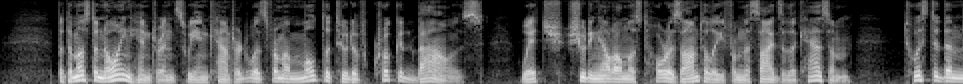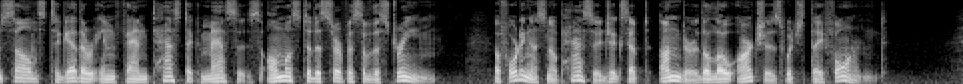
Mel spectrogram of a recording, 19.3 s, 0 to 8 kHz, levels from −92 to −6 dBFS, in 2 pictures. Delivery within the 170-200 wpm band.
No: average, 155 wpm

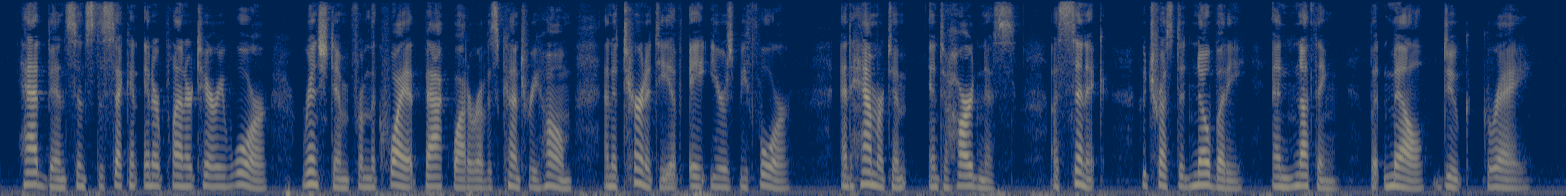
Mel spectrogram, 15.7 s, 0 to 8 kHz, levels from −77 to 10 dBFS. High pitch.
No: medium, 145 Hz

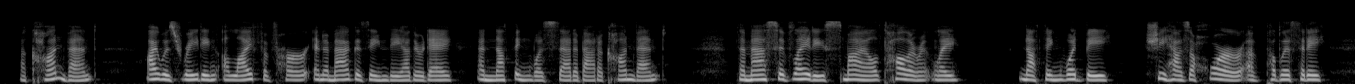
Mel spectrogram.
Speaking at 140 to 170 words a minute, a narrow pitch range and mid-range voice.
No: average, 160 wpm; narrow, 2.0 semitones; high, 210 Hz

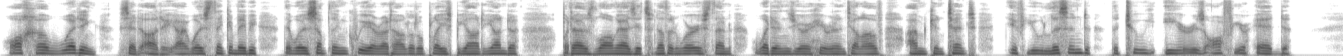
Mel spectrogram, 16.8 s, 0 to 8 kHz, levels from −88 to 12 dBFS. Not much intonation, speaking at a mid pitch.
Yes: narrow, 2.2 semitones; medium, 145 Hz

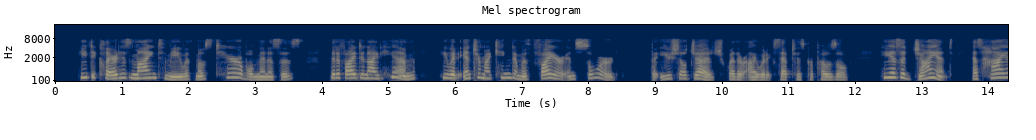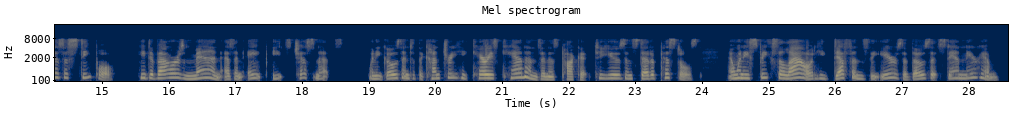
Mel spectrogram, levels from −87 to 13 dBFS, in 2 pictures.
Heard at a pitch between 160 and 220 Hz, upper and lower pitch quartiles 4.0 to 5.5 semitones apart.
No: high, 245 Hz; average, 5.1 semitones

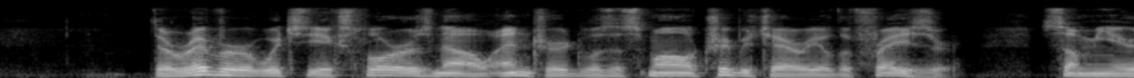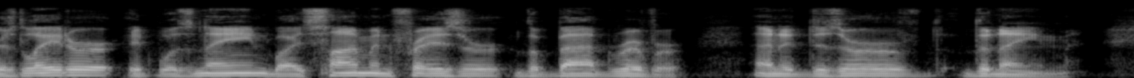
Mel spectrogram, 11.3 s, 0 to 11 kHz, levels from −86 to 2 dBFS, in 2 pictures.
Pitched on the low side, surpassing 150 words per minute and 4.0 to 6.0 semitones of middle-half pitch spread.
No: very low, 95 Hz; average, 165 wpm; average, 3.3 semitones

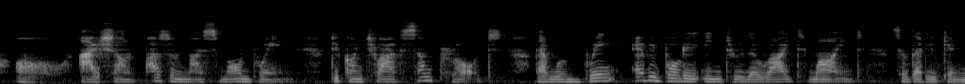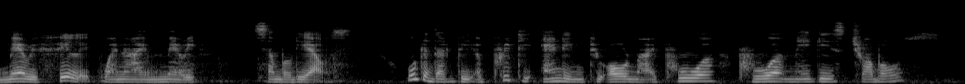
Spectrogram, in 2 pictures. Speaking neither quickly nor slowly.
No: slow, 130 wpm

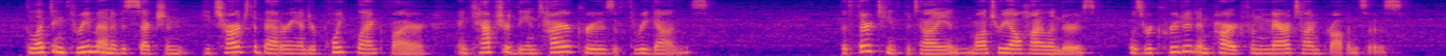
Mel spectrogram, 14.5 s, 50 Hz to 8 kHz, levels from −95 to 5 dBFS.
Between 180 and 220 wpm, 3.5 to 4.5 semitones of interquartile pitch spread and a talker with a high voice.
No: average, 145 wpm; average, 3.8 semitones; high, 215 Hz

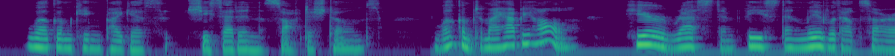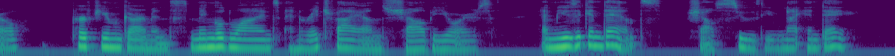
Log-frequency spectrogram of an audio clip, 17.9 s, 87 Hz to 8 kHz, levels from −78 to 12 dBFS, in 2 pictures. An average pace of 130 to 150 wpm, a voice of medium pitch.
Yes: average, 140 wpm; medium, 165 Hz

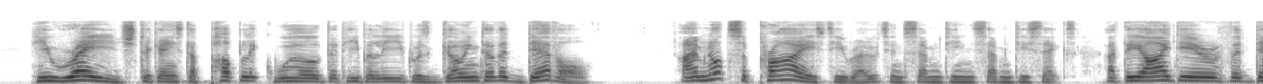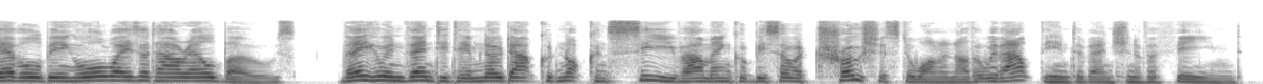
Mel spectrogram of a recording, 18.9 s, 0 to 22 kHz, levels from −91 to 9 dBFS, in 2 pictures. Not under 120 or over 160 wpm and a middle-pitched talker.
No: average, 180 wpm; medium, 160 Hz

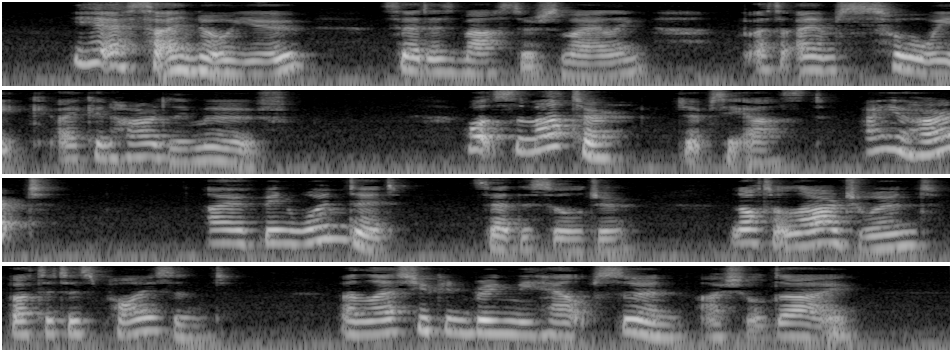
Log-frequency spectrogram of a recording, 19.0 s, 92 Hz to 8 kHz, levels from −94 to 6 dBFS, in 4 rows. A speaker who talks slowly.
No: average, 175 wpm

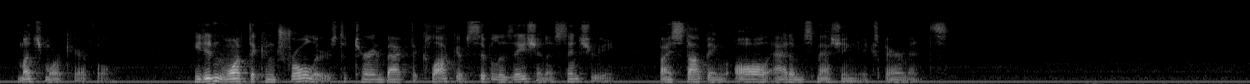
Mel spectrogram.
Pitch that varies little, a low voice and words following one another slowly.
Yes: narrow, 1.9 semitones; low, 120 Hz; slow, 110 wpm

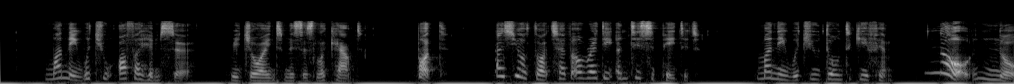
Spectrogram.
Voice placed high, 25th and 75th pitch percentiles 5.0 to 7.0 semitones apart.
Yes: very high, 260 Hz; average, 5.3 semitones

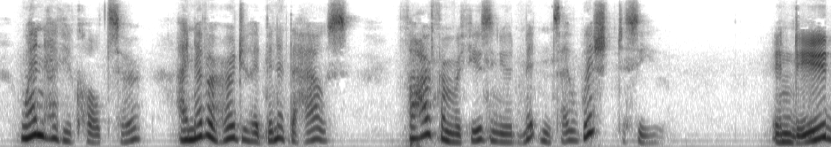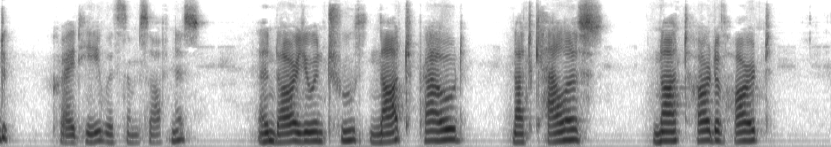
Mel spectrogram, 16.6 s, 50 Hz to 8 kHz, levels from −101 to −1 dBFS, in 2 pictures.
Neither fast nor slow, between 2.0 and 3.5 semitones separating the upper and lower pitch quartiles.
No: average, 155 wpm; average, 4.1 semitones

